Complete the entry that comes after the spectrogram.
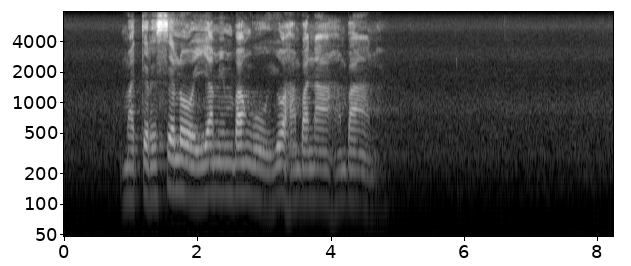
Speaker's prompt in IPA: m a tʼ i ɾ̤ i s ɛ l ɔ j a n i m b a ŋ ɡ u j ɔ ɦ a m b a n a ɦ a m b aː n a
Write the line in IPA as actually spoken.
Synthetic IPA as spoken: m a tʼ i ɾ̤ i s ɛ l ɔ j a m i m b a ŋ ɡ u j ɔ ɦ a m b a n a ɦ a m b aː n a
